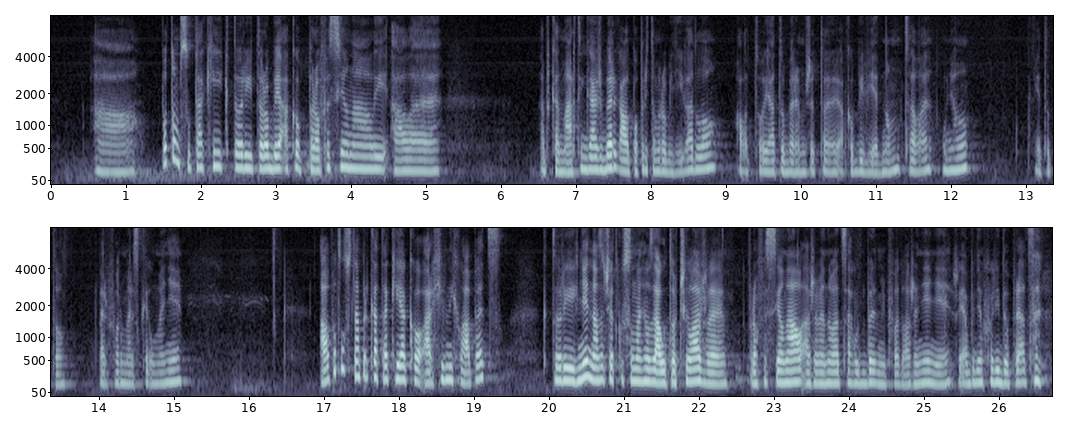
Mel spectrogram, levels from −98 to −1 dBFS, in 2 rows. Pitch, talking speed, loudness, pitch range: 165 Hz, 155 wpm, -26 LUFS, 150-190 Hz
